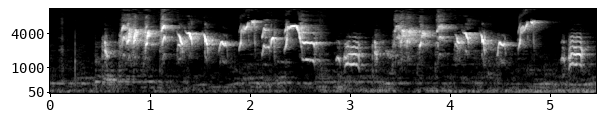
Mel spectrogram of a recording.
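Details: Long-tailed shrike lure song meant to make quiet shrikes start singing. Rapid, scratchy high chatter in three clustered bursts, notes sliding downward, separated by brief pauses over a faint steady hum.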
